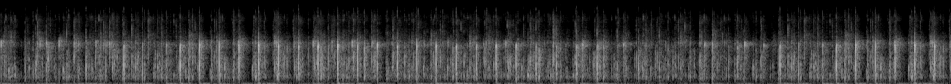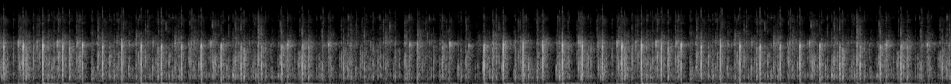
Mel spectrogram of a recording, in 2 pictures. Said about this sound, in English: and just type polite clapping and just go to YouTube and find that, because it's nice and genuine. It feels like you're not going overboard on like the woo, yeah, like crazy ones, but it's like, oh, you know what? They're being polite. They like it.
